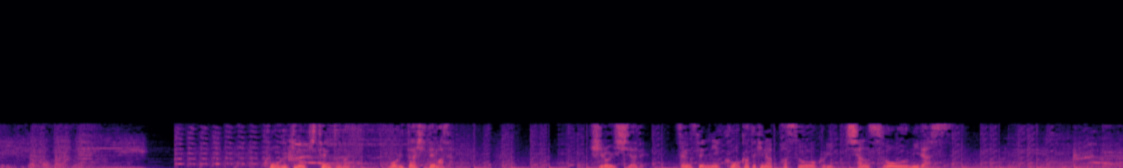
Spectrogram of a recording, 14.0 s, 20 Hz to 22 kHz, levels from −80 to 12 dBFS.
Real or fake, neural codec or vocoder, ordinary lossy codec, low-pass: real; none; MP3, 24 kbps; 7.2 kHz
